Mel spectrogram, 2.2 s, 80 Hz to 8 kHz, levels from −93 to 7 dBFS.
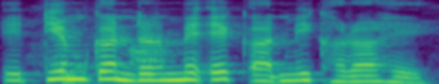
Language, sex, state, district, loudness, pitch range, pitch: Hindi, female, Arunachal Pradesh, Longding, -13 LUFS, 190-255 Hz, 225 Hz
